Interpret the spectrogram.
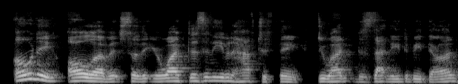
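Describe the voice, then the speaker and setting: The background is quiet as a man talks in an ordinary speaking voice at a moderate pace. His pitch is fairly high, with ordinary pitch variation. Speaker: fatherhood mentor. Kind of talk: interview. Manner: casual, conversational.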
